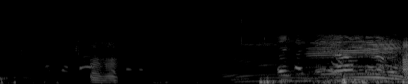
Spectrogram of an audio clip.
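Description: A cow mooing: one long, loud call that begins a little past halfway, after a mostly quiet start.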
